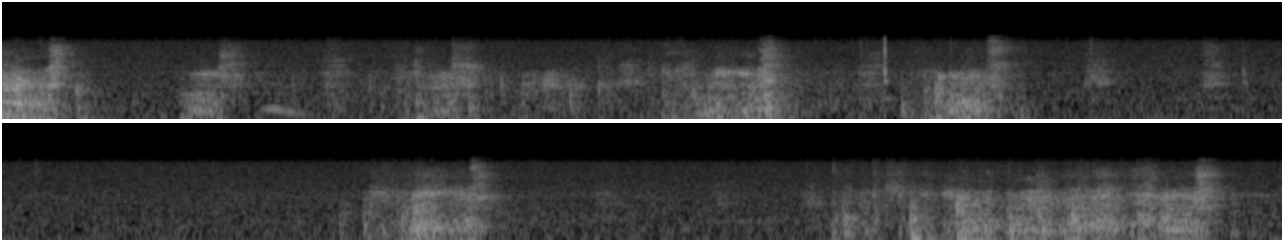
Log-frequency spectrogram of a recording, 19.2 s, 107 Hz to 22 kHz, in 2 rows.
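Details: Brittany dogs playing indoors with a 10-week-old foster puppy, two days after its arrival: scattered short yips, barks and whimpers in irregular bursts, with scuffling movement noise between them.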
